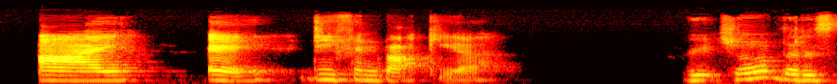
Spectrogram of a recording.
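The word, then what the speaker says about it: Dieffenbachia: Sentences, the Diefenbachia is an ornamental plant that is used fundamentally like an indoor plant. Are there any alternate pronunciations? Just the one, Diefenbachia. Diefenbachia.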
